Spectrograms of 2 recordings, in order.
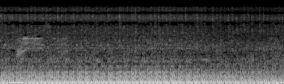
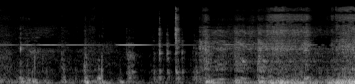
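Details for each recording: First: Volvo 240 warmed up at idle, before repair: rapid ticking puffs about three per second from a cracked exhaust leak; to be fixed with high-temperature metal repair paste. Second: Volvo 240 idling after a cracked exhaust leak was repaired with a repair compound cured about 24 hours: catches after brief crank, even low idle, exhaust much tighter, faint remaining noise underneath.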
